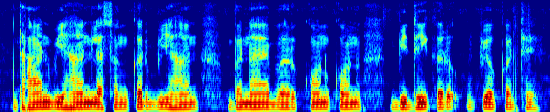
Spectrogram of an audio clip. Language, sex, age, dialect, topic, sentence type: Chhattisgarhi, male, 18-24, Northern/Bhandar, agriculture, question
